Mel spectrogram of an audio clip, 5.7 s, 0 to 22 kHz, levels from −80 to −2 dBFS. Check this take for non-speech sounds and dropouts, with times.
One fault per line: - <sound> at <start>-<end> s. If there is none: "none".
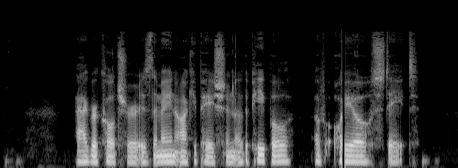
- dropout at 4.3-4.3 s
